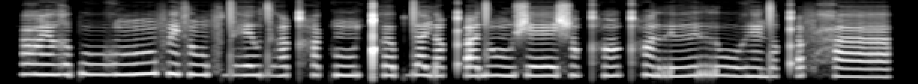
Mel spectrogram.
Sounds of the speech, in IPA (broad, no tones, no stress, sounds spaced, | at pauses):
ʕ ɛ̃ ʁ ɨ p oː ɣ ɔ̃ː f ɛ̃ s ɔ̃ː f dʱ ɛ u̯ dʱ ɐ i̯ qʰ ɐ k õ ǃʰ ɐ p d a i̯ ɾ ɐ qʼ ɛ d ɔ̃ː u̯ ʃ ɛː ʃ ɔ̃ qʰ ɔ̃ qʰ õ r ɘː r oː ɣ ɛ̃ d ɔ qʼ ɨ f ħ aː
